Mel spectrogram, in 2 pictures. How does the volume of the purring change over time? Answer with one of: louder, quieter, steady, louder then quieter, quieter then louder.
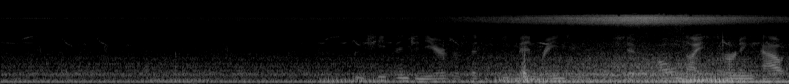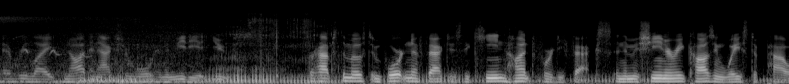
louder then quieter.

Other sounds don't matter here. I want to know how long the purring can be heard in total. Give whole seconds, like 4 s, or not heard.
16 s.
